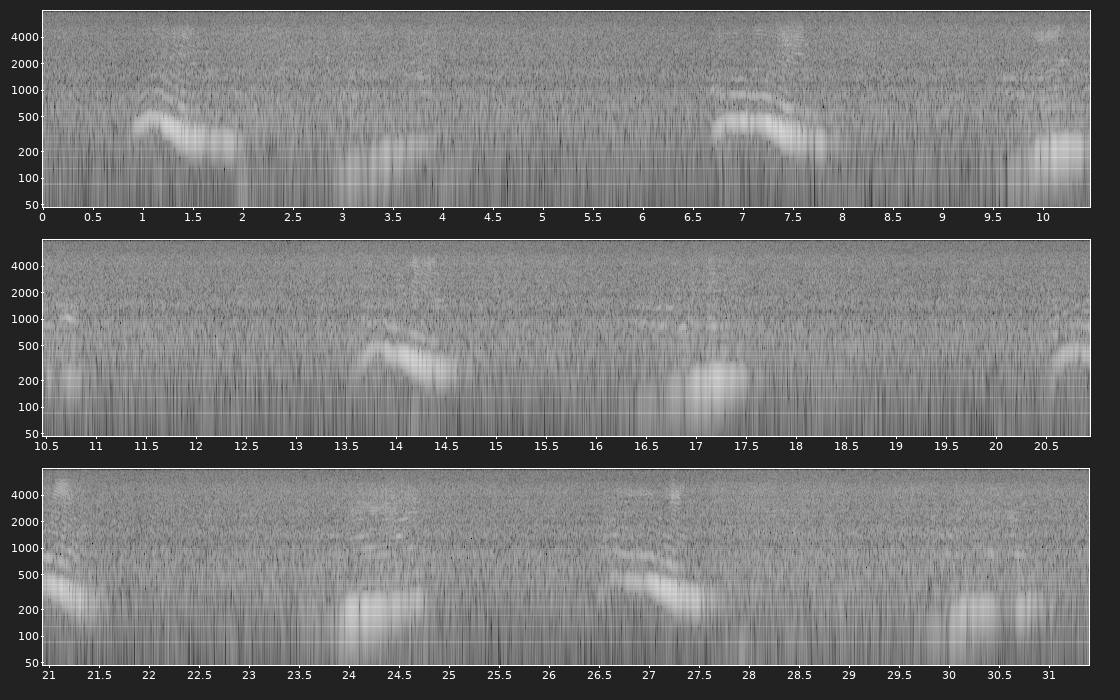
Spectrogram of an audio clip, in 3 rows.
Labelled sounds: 6.7	7.3	humpback whale, 0.78 to 1.1 kHz
9.9	10.2	humpback whale, 3.8 to 4.5 kHz
13.7	14.1	humpback whale, 0.78 to 0.97 kHz
20.8	21.1	humpback whale, 0.78 to 1.0 kHz
26.6	26.9	humpback whale, 0.81 to 1.0 kHz

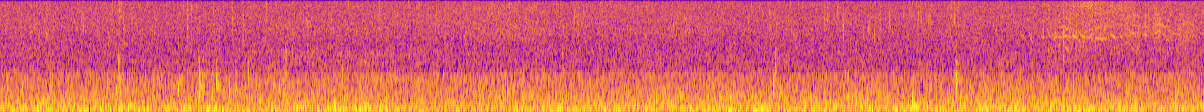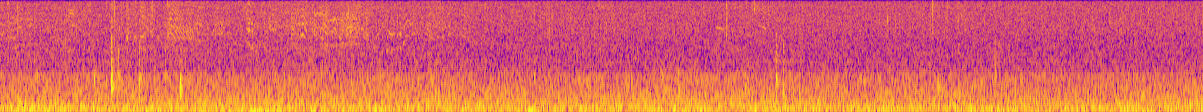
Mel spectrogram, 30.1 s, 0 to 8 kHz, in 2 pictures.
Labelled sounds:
13.1	13.5	Pacific white-sided dolphin, 2.6 to 3.0 kHz

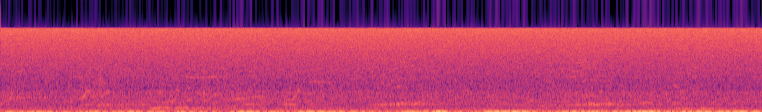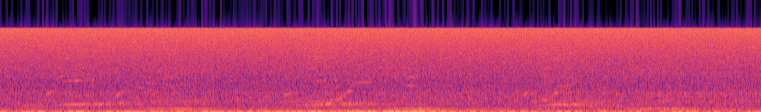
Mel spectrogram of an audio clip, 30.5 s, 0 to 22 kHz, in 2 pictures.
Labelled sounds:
6.2	6.5	humpback whale, 1.0 to 1.2 kHz
16.5	16.9	humpback whale, 1.1 to 1.2 kHz
22.3	22.7	humpback whale, 1.0 to 1.1 kHz

